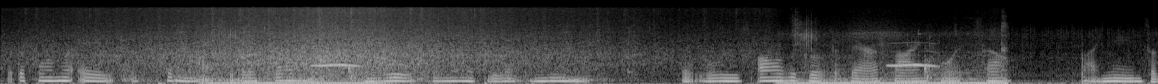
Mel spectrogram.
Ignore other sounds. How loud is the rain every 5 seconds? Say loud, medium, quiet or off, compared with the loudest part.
loud, medium, quiet.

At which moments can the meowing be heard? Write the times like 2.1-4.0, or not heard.
2.0-3.9, 7.8-10.1.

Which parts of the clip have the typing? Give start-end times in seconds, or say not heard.
not heard.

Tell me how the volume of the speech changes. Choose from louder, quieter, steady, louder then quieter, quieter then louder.
steady.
